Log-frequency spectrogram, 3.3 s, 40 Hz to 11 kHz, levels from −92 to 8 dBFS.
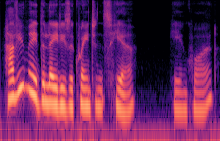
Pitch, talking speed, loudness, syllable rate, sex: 185 Hz, 165 wpm, -17 LUFS, 6.1 syllables/s, female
